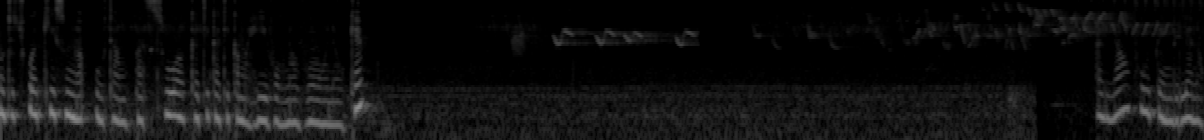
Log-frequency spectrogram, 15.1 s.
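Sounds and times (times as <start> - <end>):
birds chirping faintly: 0.0 - 15.0
low steady hum: 0.0 - 15.0.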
